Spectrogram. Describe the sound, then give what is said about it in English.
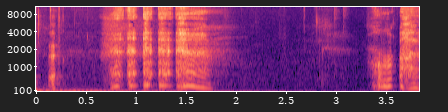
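A person clears their throat in a few short, rough vocal bursts, then falls quiet before one more brief, raspy burst. “That's the official throat clear.”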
